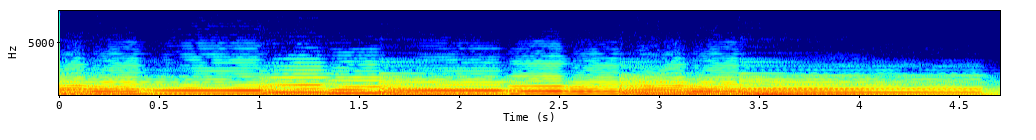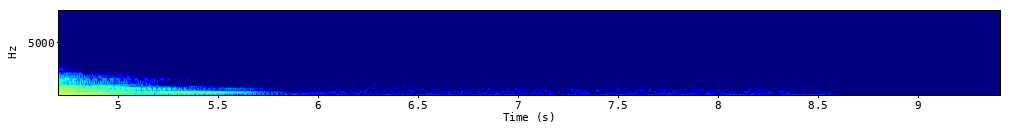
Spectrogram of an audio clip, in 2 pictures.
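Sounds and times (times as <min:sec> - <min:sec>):
French horn: 0:00.0 - 0:04.9.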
